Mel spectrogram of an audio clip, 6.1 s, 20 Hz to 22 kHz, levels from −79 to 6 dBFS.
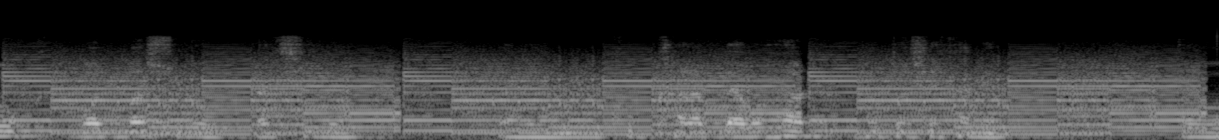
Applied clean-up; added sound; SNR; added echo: none; Guitar; -2 dB; reverberation time 0.8 s.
